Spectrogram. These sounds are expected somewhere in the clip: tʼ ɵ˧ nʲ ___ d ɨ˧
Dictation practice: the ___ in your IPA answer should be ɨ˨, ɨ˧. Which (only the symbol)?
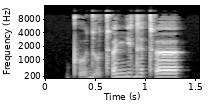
ɨ˧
